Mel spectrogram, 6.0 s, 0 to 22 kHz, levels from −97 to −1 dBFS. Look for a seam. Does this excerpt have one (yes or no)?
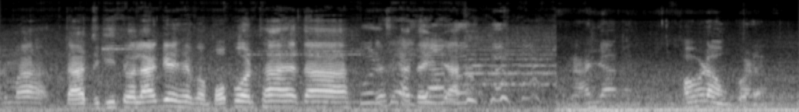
yes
